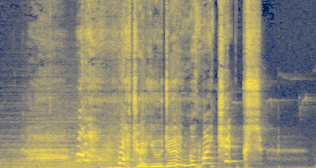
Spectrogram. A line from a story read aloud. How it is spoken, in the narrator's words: cried Mamma Ostrich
